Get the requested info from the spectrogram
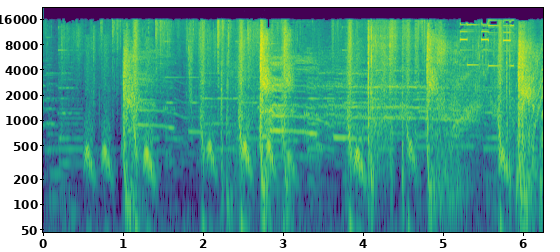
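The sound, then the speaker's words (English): A rapid series of heavy, punchy impact hits from a video game, as a character keeps punching, land one after another in a loose rhythm, loud, with a busy electronic backdrop of tones and chimes between the blows. “As we keep on punching.”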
